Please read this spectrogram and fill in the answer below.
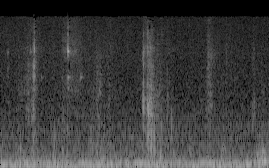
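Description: Car engine idling steadily, with faint scattered ticks. One cylinder's ignition wire is pulled off its spark plug and hooked to an inline spark tester.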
